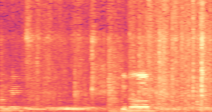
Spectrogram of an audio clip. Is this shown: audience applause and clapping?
no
